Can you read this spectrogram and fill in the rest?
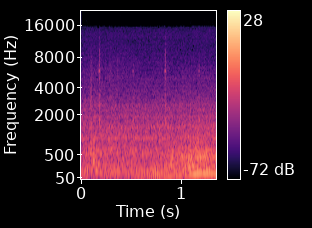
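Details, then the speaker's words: Hyundai Tiburon Turbulence (about 2000) with the Beta engine at 129,000 km, weak battery, bought for restoration: clean, smooth rev climbing evenly with no knocks, ticks or misses; engine and transmission in very good health. "맞아, 이 소리야. 이 엔진 소리야."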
